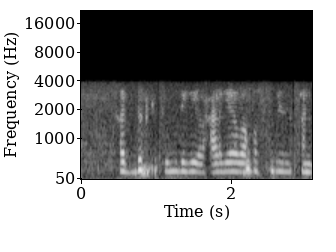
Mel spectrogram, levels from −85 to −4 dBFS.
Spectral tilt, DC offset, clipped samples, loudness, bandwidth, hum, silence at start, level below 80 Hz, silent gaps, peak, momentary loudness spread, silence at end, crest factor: -4.5 dB/octave; under 0.1%; under 0.1%; -24 LUFS; 4.1 kHz; none; 0 s; -52 dBFS; none; -4 dBFS; 7 LU; 0 s; 20 dB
